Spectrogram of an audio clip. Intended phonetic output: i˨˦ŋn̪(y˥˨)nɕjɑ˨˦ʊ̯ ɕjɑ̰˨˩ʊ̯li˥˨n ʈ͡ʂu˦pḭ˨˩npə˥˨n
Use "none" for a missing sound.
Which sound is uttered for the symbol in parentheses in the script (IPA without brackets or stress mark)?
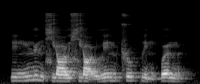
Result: y˥˨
